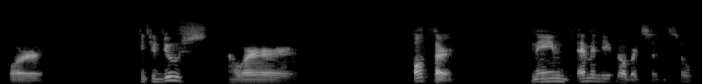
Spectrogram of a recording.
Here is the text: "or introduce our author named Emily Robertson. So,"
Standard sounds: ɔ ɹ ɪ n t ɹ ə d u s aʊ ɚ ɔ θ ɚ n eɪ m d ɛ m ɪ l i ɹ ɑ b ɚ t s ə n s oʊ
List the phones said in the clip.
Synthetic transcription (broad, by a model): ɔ ɹ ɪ n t ɹ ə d u s aʊ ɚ ɔ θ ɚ n eɪ m d ɛ m ɪ l i ɹ ɑ b ɚ t s ə n s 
